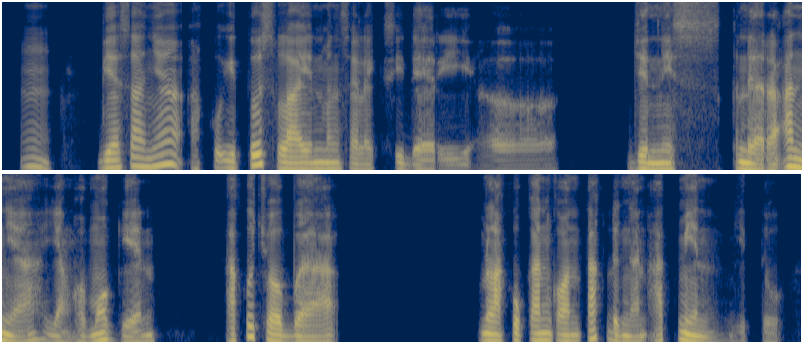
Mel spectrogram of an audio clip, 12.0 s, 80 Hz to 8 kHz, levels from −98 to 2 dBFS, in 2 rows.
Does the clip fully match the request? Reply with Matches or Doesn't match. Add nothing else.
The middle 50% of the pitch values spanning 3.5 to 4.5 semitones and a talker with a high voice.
Doesn't match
